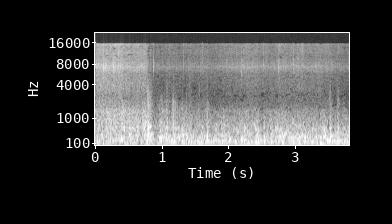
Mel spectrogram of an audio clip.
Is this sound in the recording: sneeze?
no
